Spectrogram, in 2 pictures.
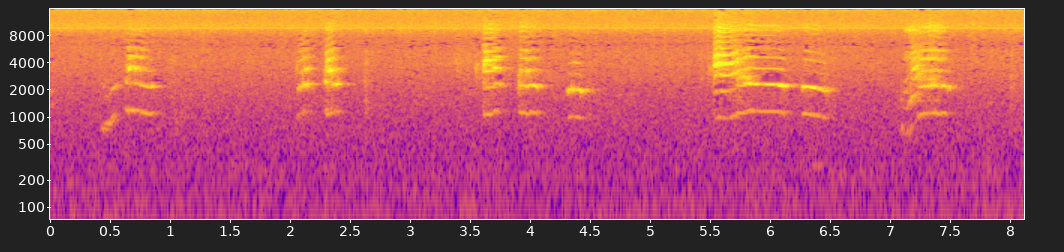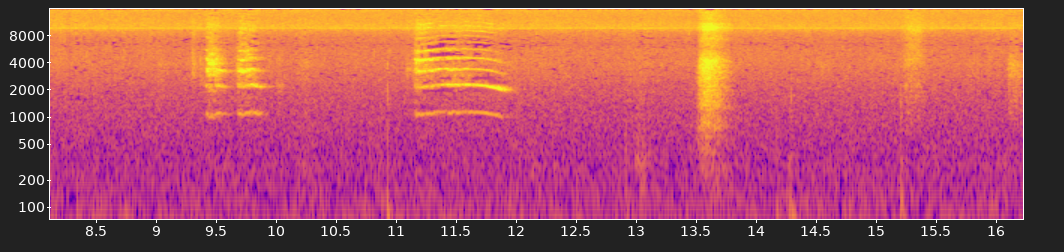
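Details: A baby kitten in a bedroom gives short, high, thin meows, one every second or two. The owner thinks he is meowing at a bug in the room.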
